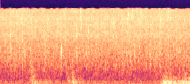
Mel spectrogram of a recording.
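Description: Steady, dense rainfall hisses across the whole clip in cold weather, with a low rumble of thunder swelling near the end. No voices are heard.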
